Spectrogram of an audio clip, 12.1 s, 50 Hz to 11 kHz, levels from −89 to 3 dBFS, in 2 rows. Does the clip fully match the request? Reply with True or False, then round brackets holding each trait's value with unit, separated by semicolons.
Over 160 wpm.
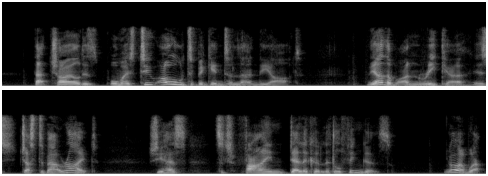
False (140 wpm)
